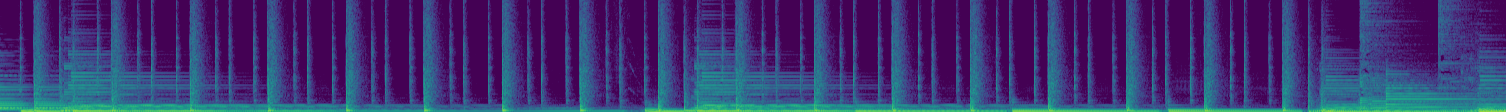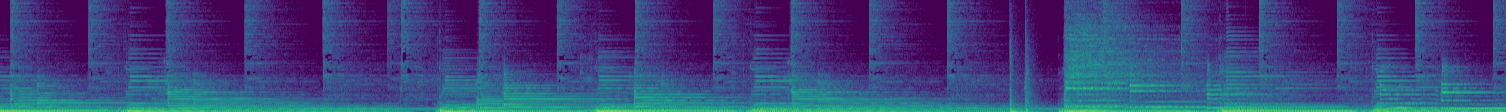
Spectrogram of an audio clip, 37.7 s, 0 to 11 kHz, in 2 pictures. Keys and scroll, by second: 13.6 ctrl+-, 14.7 ctrl+space, 34.1 ctrl+-, 36.9 ctrl+0.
